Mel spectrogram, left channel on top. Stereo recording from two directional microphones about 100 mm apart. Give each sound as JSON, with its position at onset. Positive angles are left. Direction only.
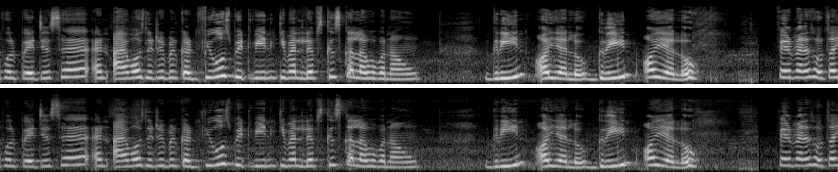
{"t": 0.0, "sound": "a woman's voice", "side_deg": 55}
